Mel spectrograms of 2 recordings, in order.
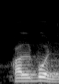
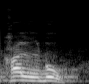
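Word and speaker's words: قلب: terjemahan dia adalah do sebab tu dia bukan huruf k dia Mesti kena huruf q sebutan dia qbu ataupun qbunbu kerana perbezaan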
